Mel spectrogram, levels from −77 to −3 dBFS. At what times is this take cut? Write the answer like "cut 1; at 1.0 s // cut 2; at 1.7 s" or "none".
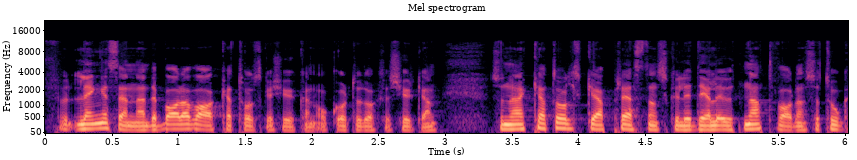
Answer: none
